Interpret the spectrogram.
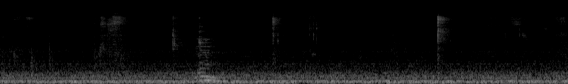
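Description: Close-up mouth sounds of biting and chewing sauced corn on the cob: scattered short wet clicks and crunches as the kernels come off the cob.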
